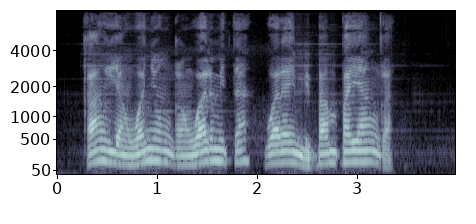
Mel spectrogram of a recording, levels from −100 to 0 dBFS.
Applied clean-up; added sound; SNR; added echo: neural separator model SepFormer DNS4.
